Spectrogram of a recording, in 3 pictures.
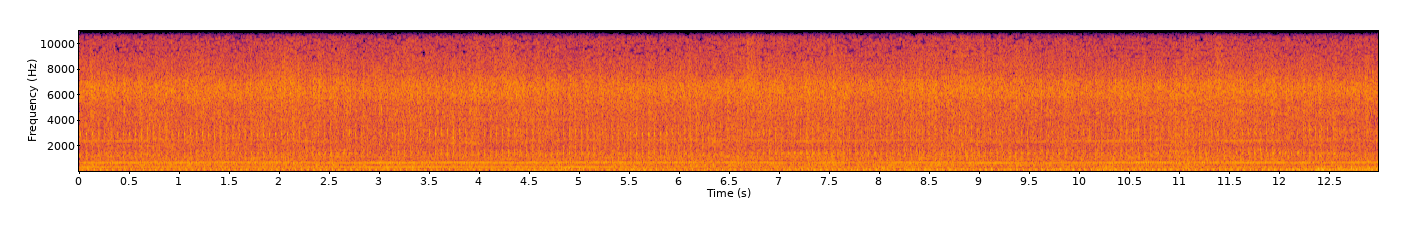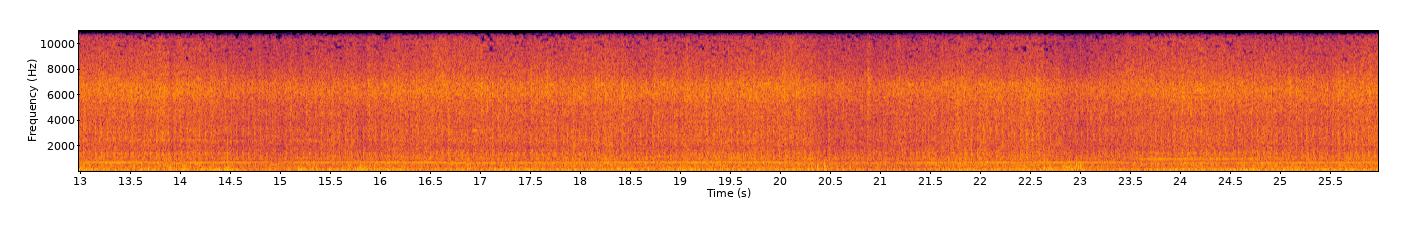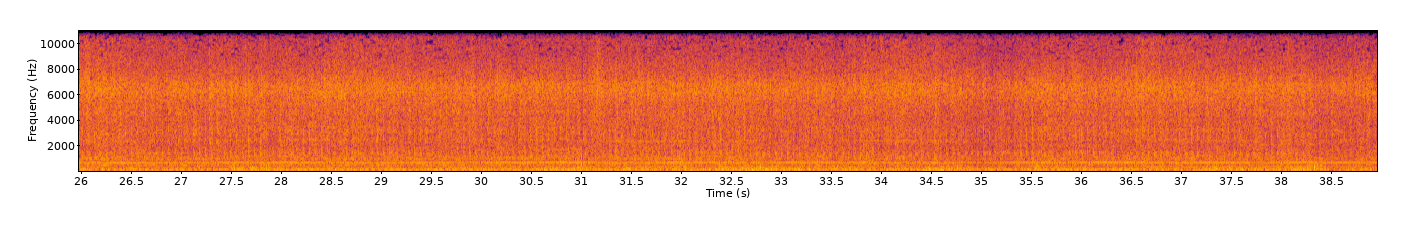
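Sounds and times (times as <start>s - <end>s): rice thresher engine droning: 0.0s - 38.9s.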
